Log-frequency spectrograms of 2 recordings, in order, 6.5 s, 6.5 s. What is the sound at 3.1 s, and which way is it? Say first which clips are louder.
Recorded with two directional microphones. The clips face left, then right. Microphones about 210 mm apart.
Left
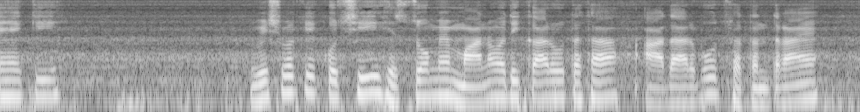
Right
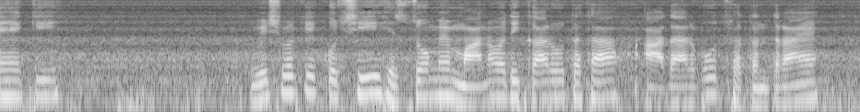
Speech: left 3 dB; 45° left (ahead or behind).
